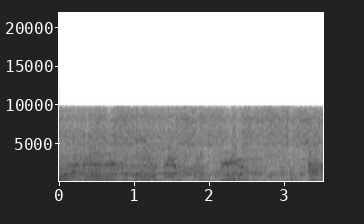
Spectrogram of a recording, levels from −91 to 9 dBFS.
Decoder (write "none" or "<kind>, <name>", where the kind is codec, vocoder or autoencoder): codec, SNAC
